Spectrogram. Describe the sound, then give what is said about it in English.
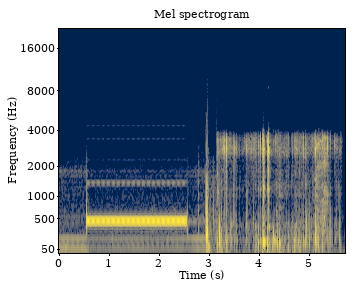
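A steady, unbroken telephone dial tone hums for about two seconds, then cuts off with a sharp click, followed by a few seconds of crackly, rustling line noise, as a call is placed to Tiger Woods. “I'm sorry, I thought he was on hold, but we need to call him to see what he thought of the British Open.”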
